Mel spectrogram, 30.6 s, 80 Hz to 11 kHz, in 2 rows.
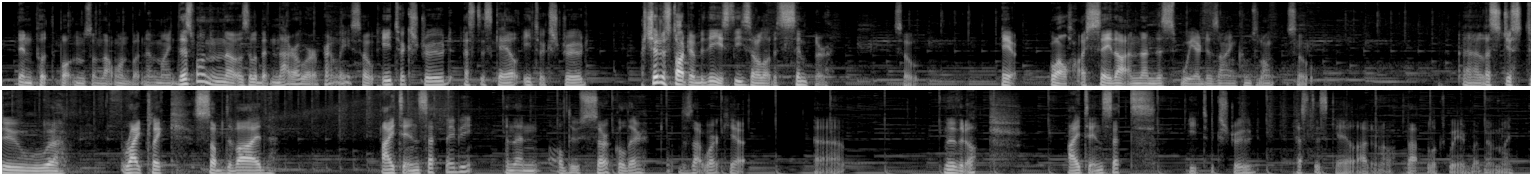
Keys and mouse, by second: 0.5 shift+middle click, 1.4 click, 1.6 middle click, 1.9 s, 2.2 y, 3.4 click, 3.7 e, 4.4 click, 4.5 s, 5.2 e, 6.2 click, 6.4 click, 6.7 l, 7.2 a, 7.4 g, 8.1 click, 9.6 click, 10.9 ctrl+r, 13.8 click, 14.6 3, 15.7 2, 16.5 click, 19.0 i, 20.3 click, 21.3 click, 24.6 click, 26.1 i, 27.1 e, 28.0 click, 28.2 s, 29.1 click, 29.6 middle click, 29.8 2.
